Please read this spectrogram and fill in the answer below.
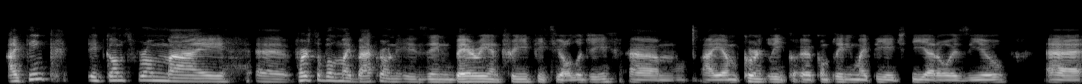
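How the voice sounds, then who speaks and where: A man from Ecuador, a university professor, explaining his work as a radio interview guest in a halting, pause-filled way. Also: lowish voice, no echo, highs cut off.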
